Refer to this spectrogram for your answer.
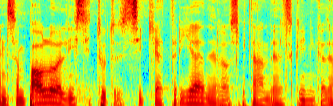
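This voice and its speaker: A man with a Brazilian accent talks at a fairly quick pace, with a fairly low pitch and fairly even intonation, while music plays in the background. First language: Portuguese (speaking Spanish). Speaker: neurologist. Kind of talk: conference talk. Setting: conference auditorium, hybrid event.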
